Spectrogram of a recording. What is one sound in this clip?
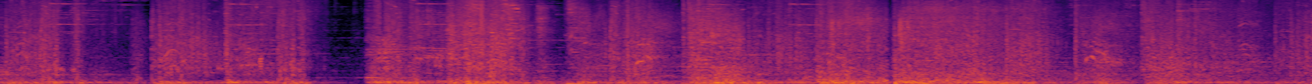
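Video game combat effects whoosh, clash and crackle in quick bursts.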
